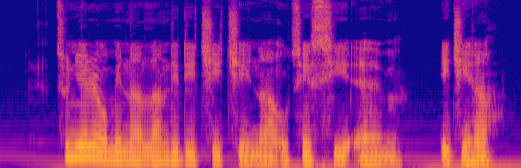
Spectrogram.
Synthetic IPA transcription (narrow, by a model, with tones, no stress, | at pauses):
tu˦ɲe˦ɾe˦o˨me˦na˨la˨n̩˦dɪ˦dɪ˦t͡ʃi˦t͡ʃe˨na˨o˦te˦si˨e˦m̩˨ | e˨d͡ʒi˦ɦa˦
